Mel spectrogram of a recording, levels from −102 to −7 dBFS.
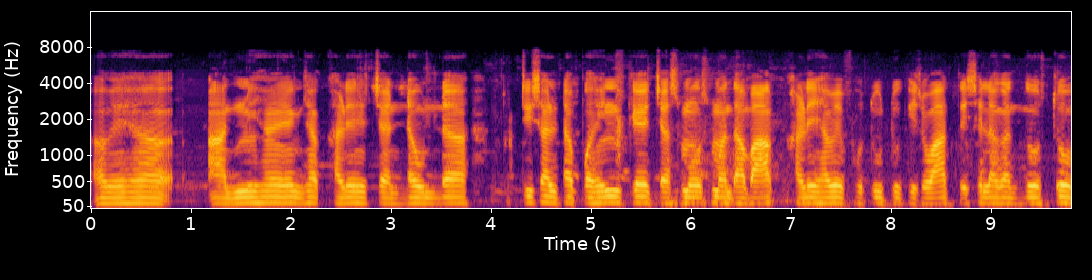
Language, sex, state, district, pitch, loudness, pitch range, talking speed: Chhattisgarhi, male, Chhattisgarh, Sarguja, 105 Hz, -20 LUFS, 105-110 Hz, 155 wpm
